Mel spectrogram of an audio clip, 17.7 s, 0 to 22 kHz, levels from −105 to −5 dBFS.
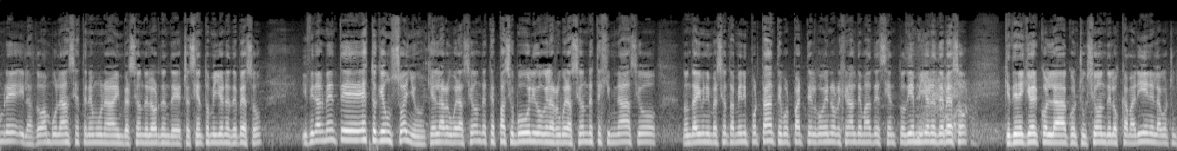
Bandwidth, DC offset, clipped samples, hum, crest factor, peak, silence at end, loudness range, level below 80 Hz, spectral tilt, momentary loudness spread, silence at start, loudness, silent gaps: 15.5 kHz; under 0.1%; under 0.1%; none; 20 dB; -2 dBFS; 0 s; 4 LU; -66 dBFS; -5 dB/octave; 9 LU; 0 s; -20 LUFS; none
